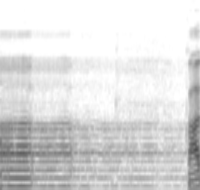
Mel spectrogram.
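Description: A male voice chanting Pali pirith holds the drawn-out last syllable of "dukkhā" on one steady pitch. The note drops away about a third of a second in and fades, and the next chanted phrase starts right at the end.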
